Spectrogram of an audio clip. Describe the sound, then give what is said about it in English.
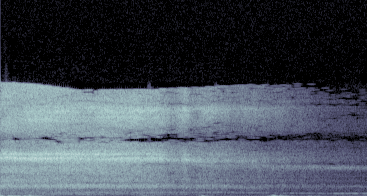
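Breath blown slowly out through the mouth during a relaxation breathing exercise for easing anxiety, heard as a steady, airy hiss that gradually thins and fades, with no talk. “Bring it down and out through the mouth. Blow.”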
